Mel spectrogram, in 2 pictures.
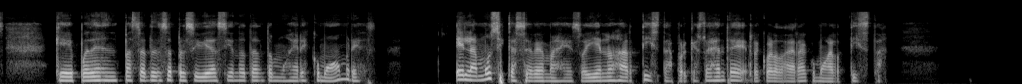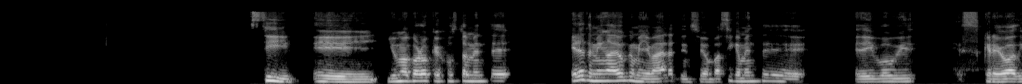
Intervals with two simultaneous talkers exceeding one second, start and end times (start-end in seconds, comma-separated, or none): none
